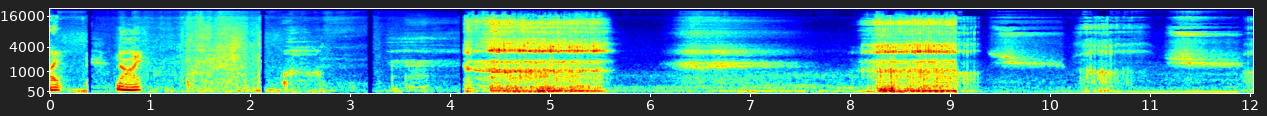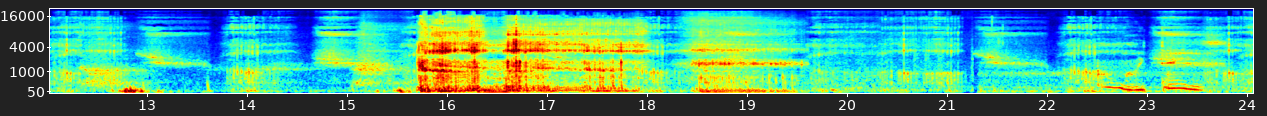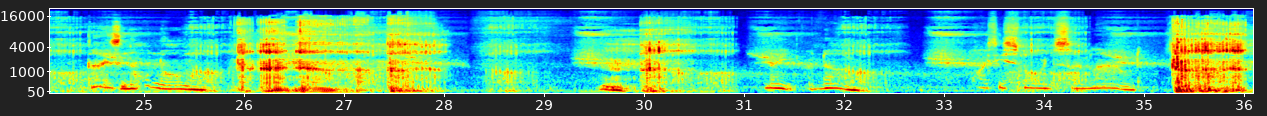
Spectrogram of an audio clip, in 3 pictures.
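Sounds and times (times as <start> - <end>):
snorts and breaths: 0.0 - 36.0
man snoring loudly: 3.4 - 36.0.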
